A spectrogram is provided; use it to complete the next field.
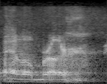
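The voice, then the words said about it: Imitates a wrestler's voice. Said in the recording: “gotta do the Hulk Hogan voice”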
